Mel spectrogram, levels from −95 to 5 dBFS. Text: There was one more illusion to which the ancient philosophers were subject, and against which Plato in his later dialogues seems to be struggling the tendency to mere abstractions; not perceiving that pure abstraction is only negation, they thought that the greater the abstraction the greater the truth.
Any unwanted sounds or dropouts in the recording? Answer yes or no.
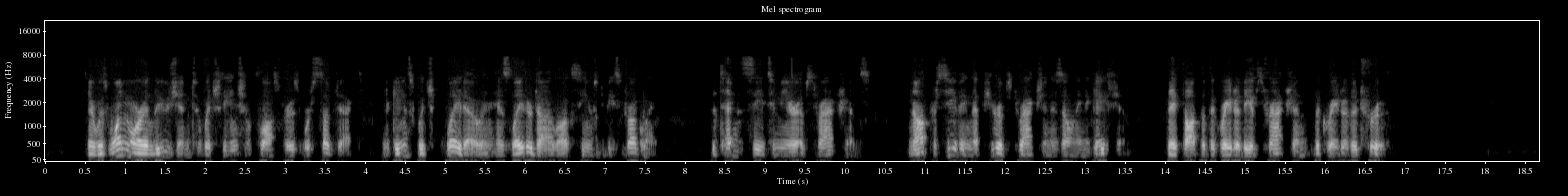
no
